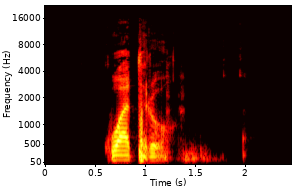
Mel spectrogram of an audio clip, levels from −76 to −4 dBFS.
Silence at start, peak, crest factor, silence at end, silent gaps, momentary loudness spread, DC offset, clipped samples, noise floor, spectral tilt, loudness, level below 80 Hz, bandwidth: 0.65 s; -2 dBFS; 22 dB; 0.95 s; none; 16 LU; under 0.1%; under 0.1%; -85 dBFS; -5.5 dB/octave; -19 LUFS; -58 dBFS; 16 kHz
